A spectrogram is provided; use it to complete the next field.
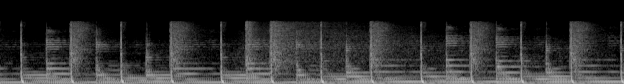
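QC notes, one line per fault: No faults found; the audio has nothing above 8 kHz, as expected from the call microphone processing and the Opus WebRTC call path.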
